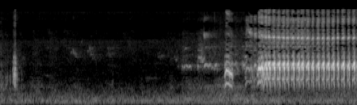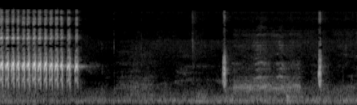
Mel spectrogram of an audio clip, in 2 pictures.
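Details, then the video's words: Crested laughingthrush, a kept songbird, with faint clicks, then a loud rapid rattling phrase of even pulses lasting over two seconds, followed by quiet and a few sharp knocks. "POKSAY JAMBUL GACOR"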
